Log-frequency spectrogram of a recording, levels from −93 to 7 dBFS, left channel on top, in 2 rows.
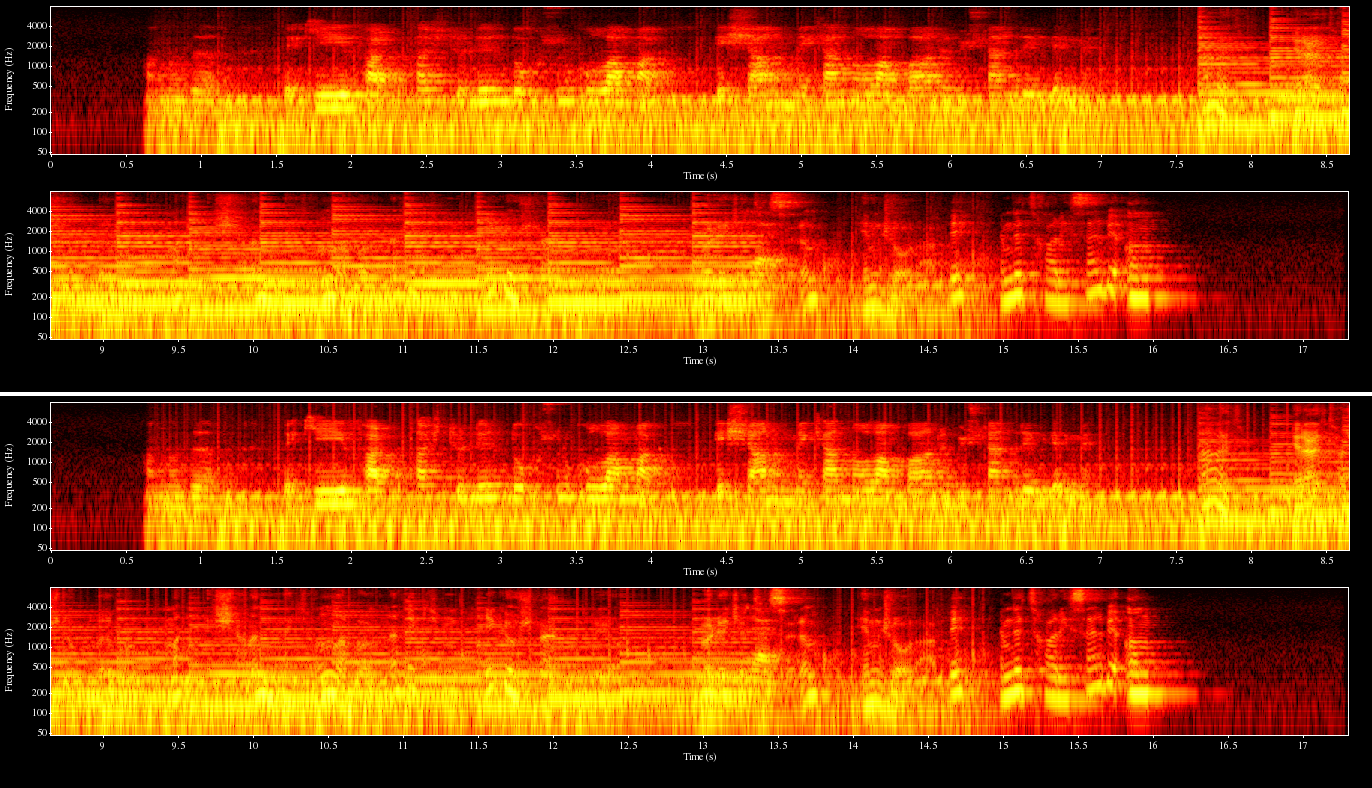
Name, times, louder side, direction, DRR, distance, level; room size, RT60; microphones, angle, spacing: sound 1, 0.6-14.9, right 1 dB, 60° right, 1.8 m, -26 dB
voice 1, 0.6-1.2 1.6-4.1 4.4-7.0 13.2-13.5, right 1 dB, 90° right, 3 dB, 2.6 m, -22 dB
sound 2, 7.7-13.4, left 3 dB, 25° left, 0.4 m, -21 dB
voice 2, 8.3-12.5 13.0-13.8 14.0-16.0, right 2 dB, 30° right, 7 dB, 0.7 m, -25 dB
9.8 x 7.8 x 7.8 m, 0.63 s
head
